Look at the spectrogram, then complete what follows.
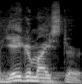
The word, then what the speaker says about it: Jägermeister: Very similar to how, you know that beverage, the alcohol, Jägermeister? It's spelt with a J, but it's pronounced with a Y.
